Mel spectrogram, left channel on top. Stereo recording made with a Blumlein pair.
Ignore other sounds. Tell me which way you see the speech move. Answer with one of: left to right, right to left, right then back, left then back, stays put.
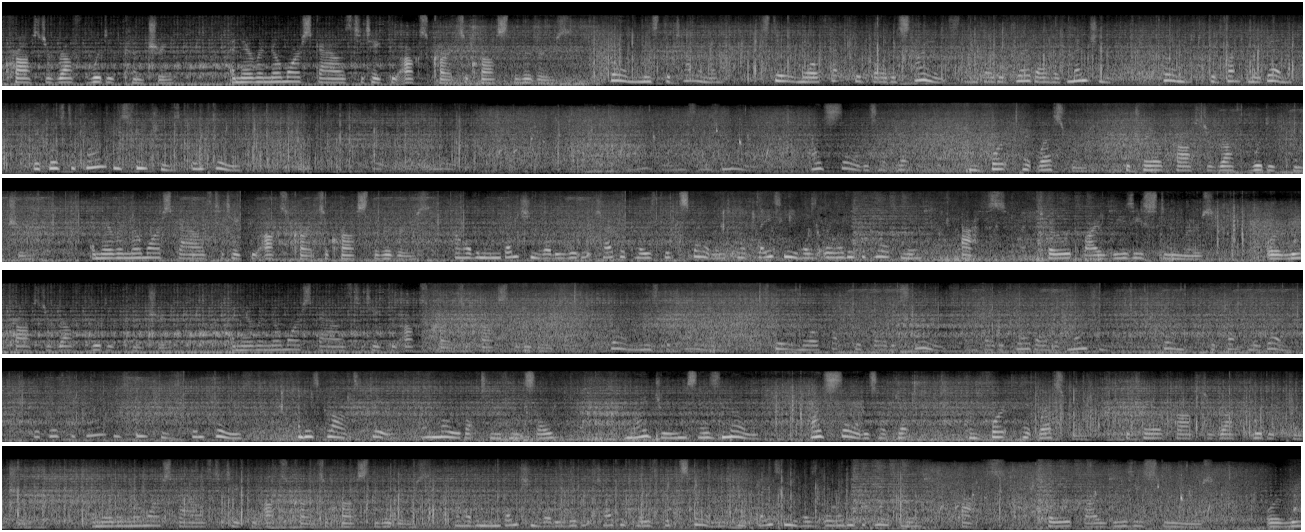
right then back.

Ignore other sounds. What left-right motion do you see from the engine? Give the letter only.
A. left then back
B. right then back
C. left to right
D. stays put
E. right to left
D.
